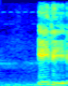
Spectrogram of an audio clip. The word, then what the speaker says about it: EDI: is a jar why are you named edie edie is the phonetic pronunciation of e d that is an acronym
